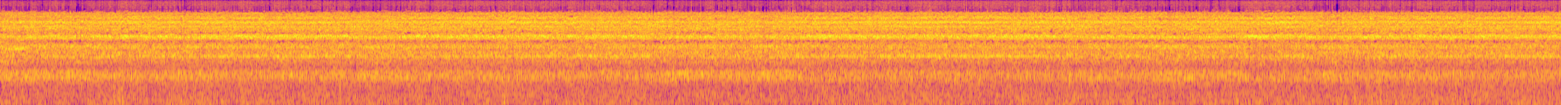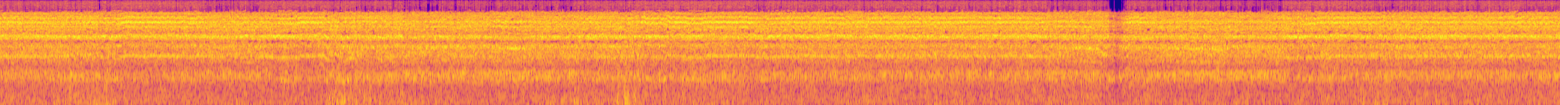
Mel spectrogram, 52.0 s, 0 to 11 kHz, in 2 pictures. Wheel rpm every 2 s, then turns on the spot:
230, 230, 230, 230, 240, 230, 230, 230, 240, 230, 230, 230, 230, 230, 230, 230, 220, 220, 220, 230, 230, 220, 170, 220, 230, 230.
none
